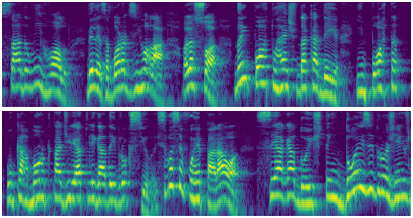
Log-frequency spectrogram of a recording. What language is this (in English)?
Portuguese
